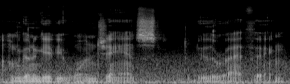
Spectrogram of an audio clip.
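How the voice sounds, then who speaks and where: A man playing a stern, gentlemanly Old West bounty hunter with a gravelly voice and folksy talk, in an ASMR roleplay. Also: expressive, very noisy, heavily acted. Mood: stern, threatening. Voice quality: very deep, gravelly. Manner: slow-burning, stern gentlemanly drawling talk with folksy grammar. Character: gruff, principled Old West bounty hunter, male, wounded ex-lover. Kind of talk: ASMR roleplay acting addressed to the listener.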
